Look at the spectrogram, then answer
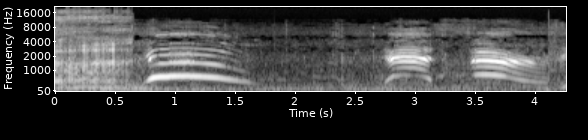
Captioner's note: yelling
